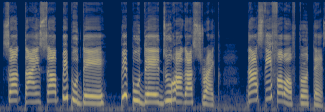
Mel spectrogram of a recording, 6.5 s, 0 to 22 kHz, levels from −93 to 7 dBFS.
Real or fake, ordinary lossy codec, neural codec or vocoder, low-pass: real; none; none; none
